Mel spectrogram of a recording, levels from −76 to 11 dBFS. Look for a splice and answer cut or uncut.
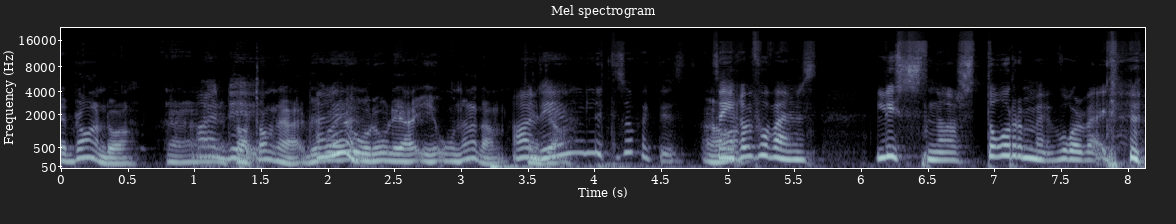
uncut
